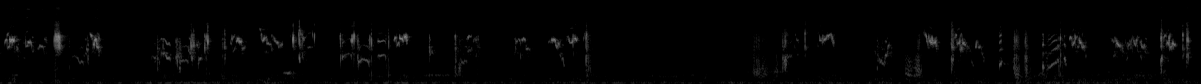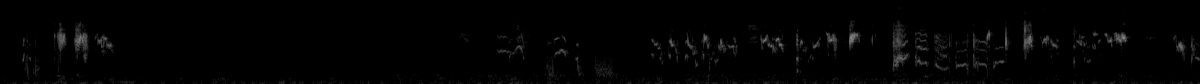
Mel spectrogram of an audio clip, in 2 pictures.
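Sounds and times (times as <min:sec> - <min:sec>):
budgerigar chirping: 0:00.0 - 0:06.1, 0:07.5 - 0:13.2, 0:16.9 - 0:24.0.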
